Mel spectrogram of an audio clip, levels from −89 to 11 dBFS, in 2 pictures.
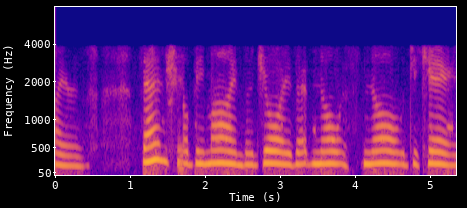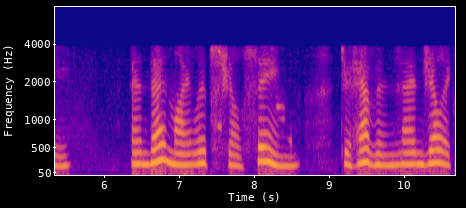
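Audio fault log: Throughout: GSM full-rate codec. The whole clip has that gravelly, buzzy grain you get from the old full-rate coder, which fits its 13 kbps rate. The codec models the vocal tract and feeds it a sparse, regularly spaced pulse excitation, so the speech comes out rough rather than smooth. Nothing survives above 4 kHz, so the top end sounds clipped off and dull.
1.64 to 1.74 s: lost GSM frames. For about 60 ms, which fits three dropped 20 ms frames, the decoder had no good data and kept reusing the parameters from the last frame it trusted. That reuse is why the gap doesn't go silent. It smears into a short metallic ring that hangs on the preceding sound.
1.85 to 1.91 s: echo leak. A very faint copy of the speech, sitting far below the main signal, sneaks in about 208 ms late and lasts roughly 60 ms. That delay and the low-level scrap point to a likely cause: one side was on a loudspeaker, and its echo canceller let a bit of the returned audio slip back down the line.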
